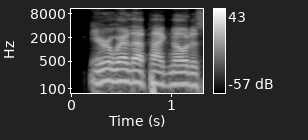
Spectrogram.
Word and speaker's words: Pagnotta: So his last name is Pagnotta. You don't pronounce the G in Italian.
